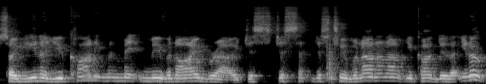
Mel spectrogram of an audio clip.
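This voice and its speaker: The man's voice sits fairly high in pitch and has a dark, mellow tone. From England, Wolverhampton. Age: 50s. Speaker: actor. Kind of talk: interview. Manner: hesitant, repeats words.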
